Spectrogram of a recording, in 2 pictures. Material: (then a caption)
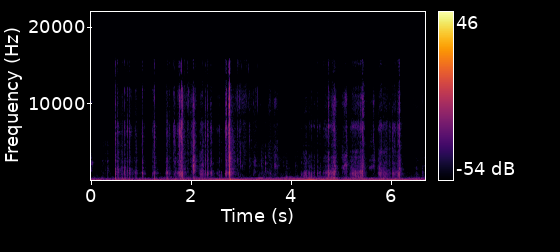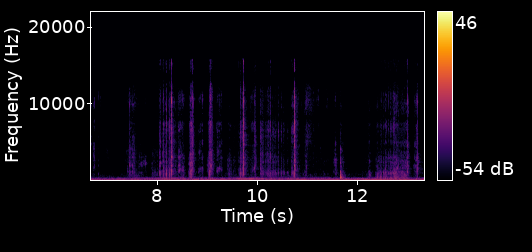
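Soap. A utility knife blade shaves the edges of a solid, hand-sized, very dry, cream-colored vintage soap bar. A steady run of short, crisp scraping and crunching cuts sounds bright and dry with almost no ring, over a low background rumble.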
